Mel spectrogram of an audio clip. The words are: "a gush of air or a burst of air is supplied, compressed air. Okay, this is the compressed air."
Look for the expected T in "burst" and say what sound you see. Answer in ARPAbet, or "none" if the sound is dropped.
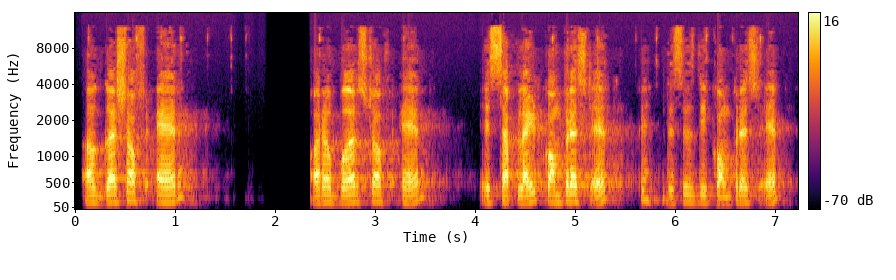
T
